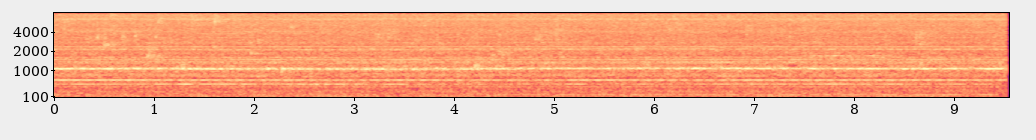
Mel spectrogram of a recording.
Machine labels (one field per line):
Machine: pump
